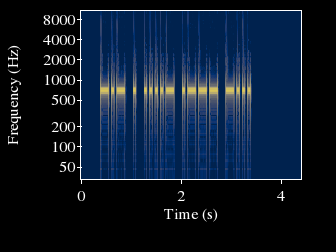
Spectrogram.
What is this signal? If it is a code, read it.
Morse code, heard as a keyed tone, about 26 wpm, 700 Hz. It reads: KE4JB
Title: Speed Racing - USA 2x2 Call Signs 22wpm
